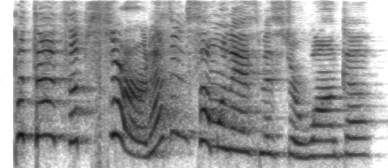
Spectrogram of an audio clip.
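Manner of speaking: put-on high astonished child; incredulous boy. A narrator's reading. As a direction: scoff at the idea as a boy. Charlie protesting in story.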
